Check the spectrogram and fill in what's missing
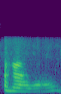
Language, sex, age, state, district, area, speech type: Punjabi, male, 45-60, Punjab, Mansa, rural, conversation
